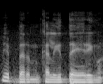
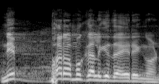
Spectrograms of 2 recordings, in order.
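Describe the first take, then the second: First: The phrase is said mildly, without force. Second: The phrase is said strongly, with force. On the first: The speaker calls it wrong. "అలా కాదు" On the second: The speaker calls it right. "ఇంకా బాగా స్ట్రాంగ్గా చెప్పాలి"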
